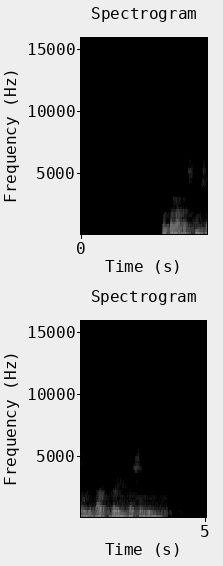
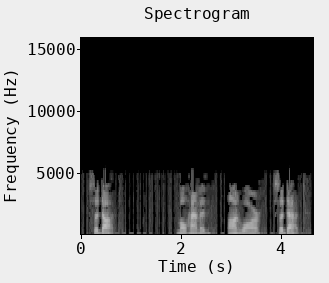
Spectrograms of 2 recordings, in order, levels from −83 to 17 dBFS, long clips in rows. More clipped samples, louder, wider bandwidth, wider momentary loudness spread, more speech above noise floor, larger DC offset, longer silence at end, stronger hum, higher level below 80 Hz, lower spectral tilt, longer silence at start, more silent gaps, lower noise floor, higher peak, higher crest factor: neither; second, -41 LUFS vs -18 LUFS; about the same, 5.8 kHz vs 5.4 kHz; second, 7 LU vs 10 LU; first, over 50 dB vs 33 dB; second, under 0.1% vs 0.3%; first, 0.8 s vs 0.2 s; neither; second, -82 dBFS vs -54 dBFS; first, -9 dB/octave vs -7.5 dB/octave; first, 1.6 s vs 0.15 s; neither; first, under -90 dBFS vs -50 dBFS; second, -24 dBFS vs 0 dBFS; about the same, 20 dB vs 20 dB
